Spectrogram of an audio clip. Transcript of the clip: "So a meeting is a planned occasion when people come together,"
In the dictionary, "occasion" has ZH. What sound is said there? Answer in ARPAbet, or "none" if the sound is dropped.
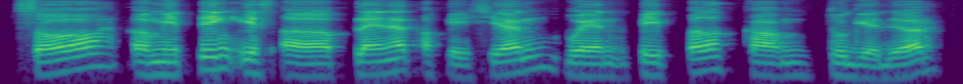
S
